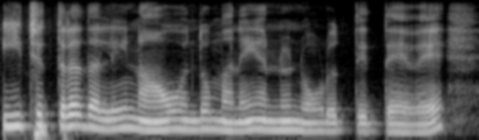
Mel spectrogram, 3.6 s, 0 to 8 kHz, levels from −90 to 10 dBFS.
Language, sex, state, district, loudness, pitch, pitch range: Kannada, female, Karnataka, Bangalore, -17 LUFS, 145 Hz, 130-165 Hz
